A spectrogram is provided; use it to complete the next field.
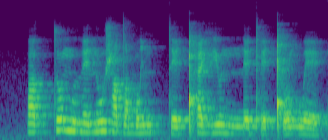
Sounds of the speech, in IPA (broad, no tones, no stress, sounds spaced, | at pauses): ɒ tː o m u ð e n u ʒ u dˤ o m w i m tː e ǃʰ æ vʲ u nː e tʼ e ǃʼ o m w e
